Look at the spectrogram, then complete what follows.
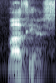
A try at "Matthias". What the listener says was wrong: Don't pronounce the H. It's Matthias.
